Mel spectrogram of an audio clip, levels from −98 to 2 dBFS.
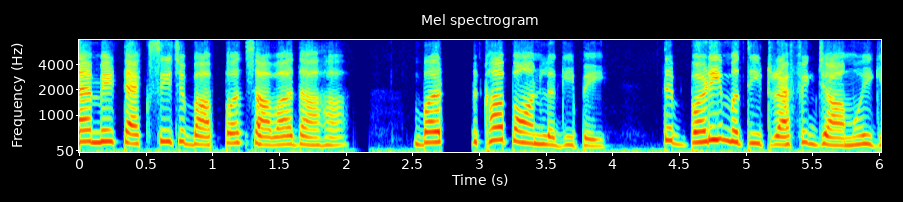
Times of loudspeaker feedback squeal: none

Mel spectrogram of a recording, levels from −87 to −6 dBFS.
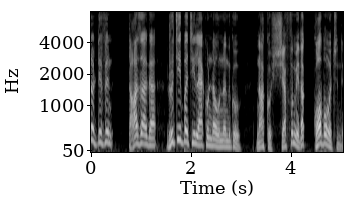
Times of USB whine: none

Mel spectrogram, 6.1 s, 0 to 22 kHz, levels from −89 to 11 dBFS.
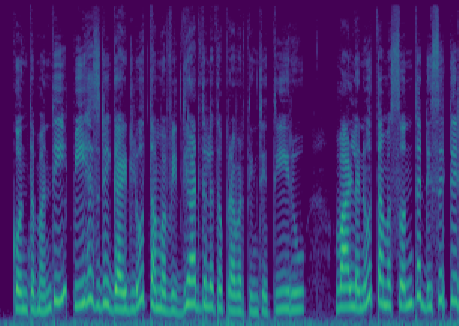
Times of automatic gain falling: none

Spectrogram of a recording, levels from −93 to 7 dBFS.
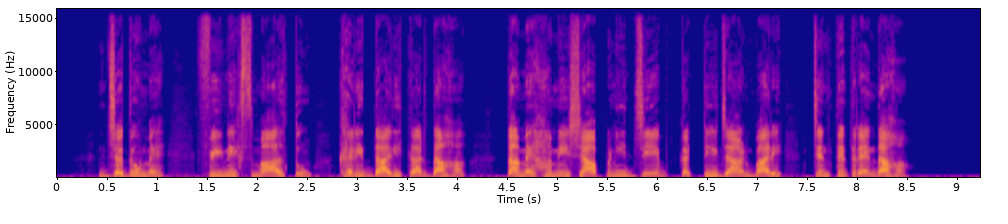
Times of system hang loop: none

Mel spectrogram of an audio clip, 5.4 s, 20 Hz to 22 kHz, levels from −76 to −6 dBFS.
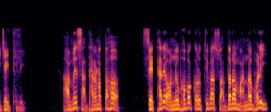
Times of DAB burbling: none

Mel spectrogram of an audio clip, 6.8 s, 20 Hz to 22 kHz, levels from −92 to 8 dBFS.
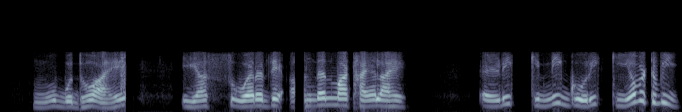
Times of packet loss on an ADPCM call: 2.94-3.10

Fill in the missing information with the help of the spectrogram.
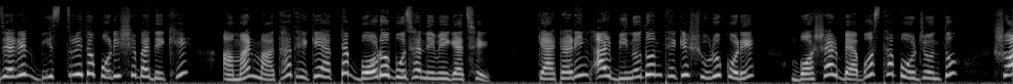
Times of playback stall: none

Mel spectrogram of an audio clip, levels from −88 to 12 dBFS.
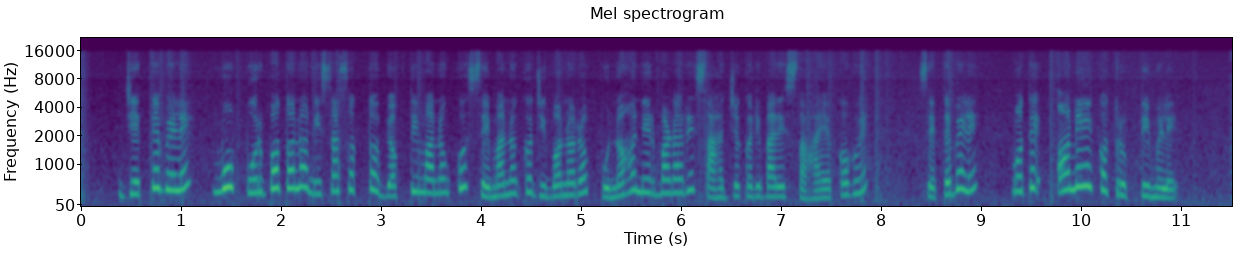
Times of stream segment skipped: none

